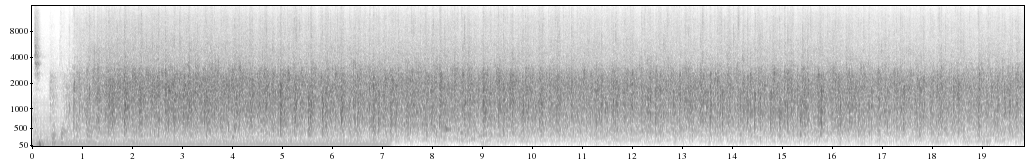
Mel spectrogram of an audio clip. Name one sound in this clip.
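A large audience applauds loudly in a big hall.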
